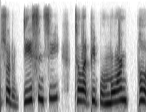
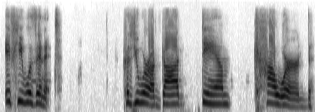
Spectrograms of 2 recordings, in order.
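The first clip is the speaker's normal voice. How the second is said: ordinary talk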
